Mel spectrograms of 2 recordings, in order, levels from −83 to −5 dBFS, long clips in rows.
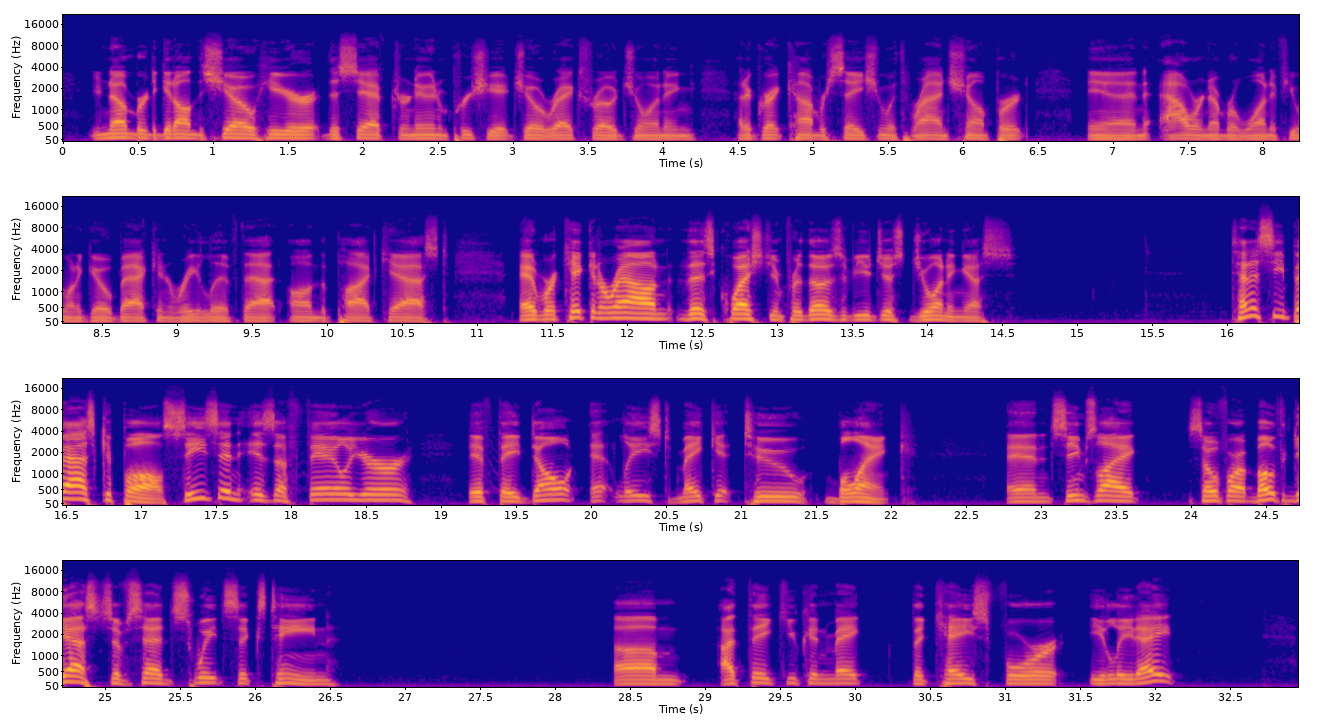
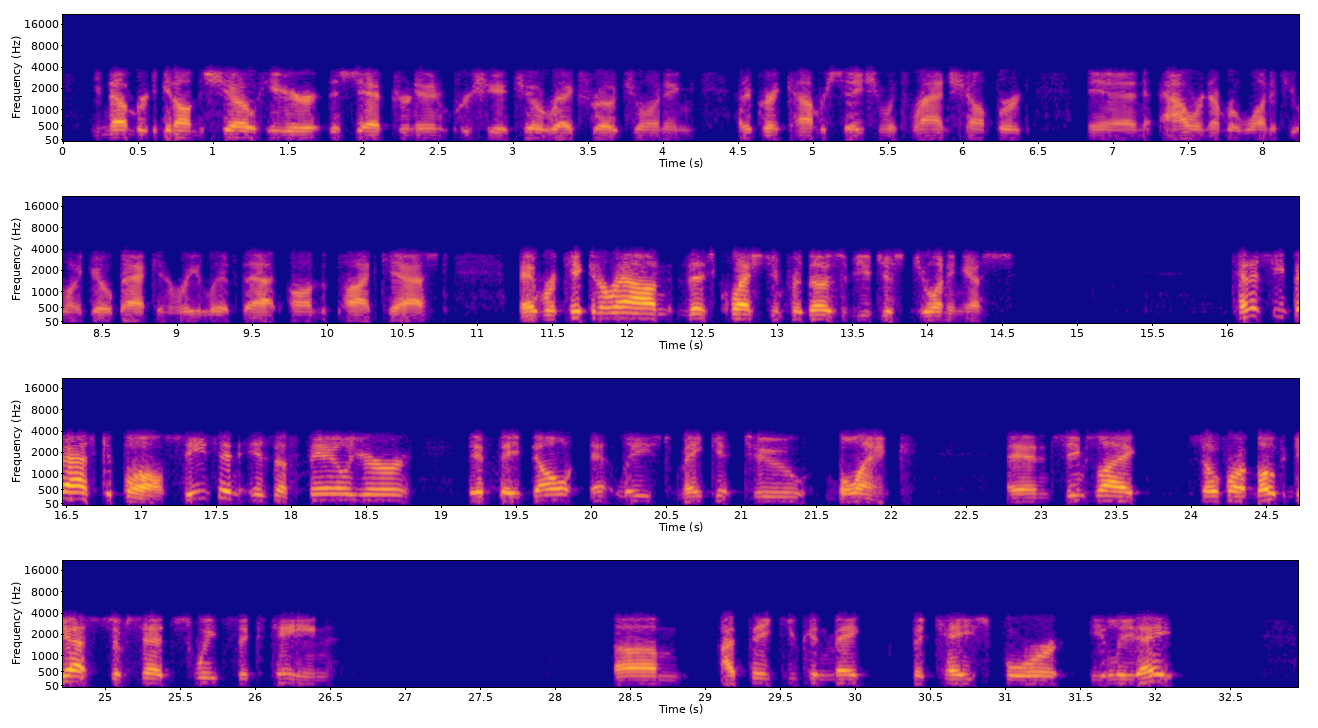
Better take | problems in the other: first | phone-call audio; poor line

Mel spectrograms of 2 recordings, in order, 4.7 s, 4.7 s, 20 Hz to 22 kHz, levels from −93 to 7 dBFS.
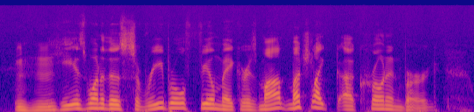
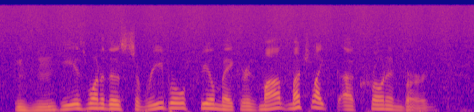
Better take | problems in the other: first | hiss; loud; throughout; 3 dB below the speech; faint in the first

